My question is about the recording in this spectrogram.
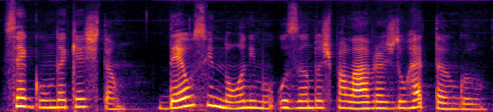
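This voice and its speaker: A woman teacher with a Brazilian Portuguese accent, giving a slow, careful primary-school lesson and spelling out syllables one by one. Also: mid-range voice, a little mellow. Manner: spells out syllables slowly and deliberately.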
